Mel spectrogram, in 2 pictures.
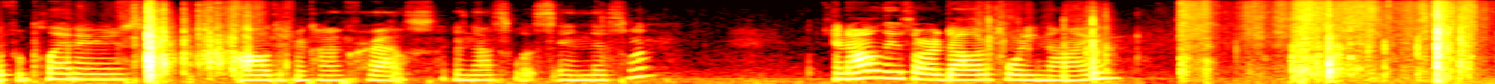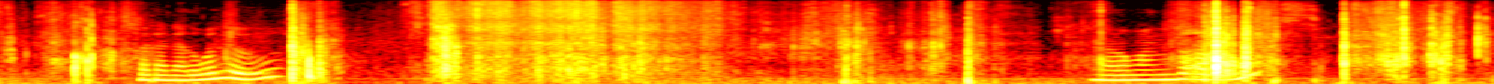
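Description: Plastic packaging crinkles as it is handled.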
